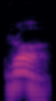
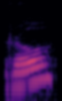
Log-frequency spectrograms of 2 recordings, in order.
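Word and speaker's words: را: In formal speech, it's pronounced ra, but in informal context, it becomes ro or o.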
